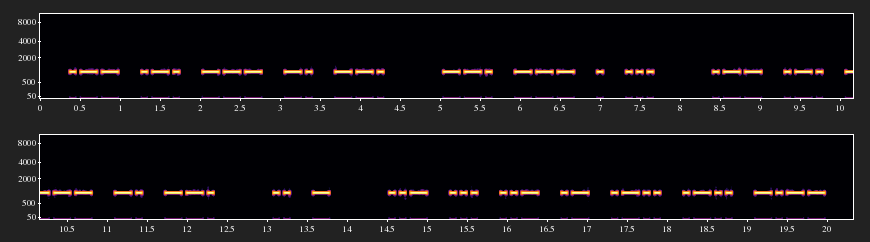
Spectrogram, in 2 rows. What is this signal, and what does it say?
Morse code, heard as a keyed tone, about 18 wpm, spaced as for 15 wpm, 1000 Hz. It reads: WRONG GOES WRONG IT USUALLY
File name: qotdfiles / 15wpm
